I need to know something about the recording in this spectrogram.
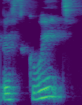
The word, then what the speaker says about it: biscuit: That U makes you want to say biscuit. But in fact, it is just the I sound, biscuit. Two I sounds, biscuit.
